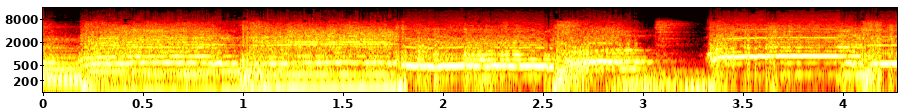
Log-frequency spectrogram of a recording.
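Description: Gospel singing with a live church band: long held sung notes over a steady bass line, with a brief break about three seconds in.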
